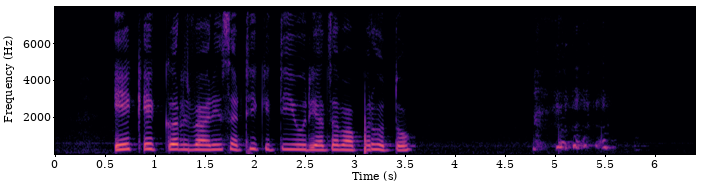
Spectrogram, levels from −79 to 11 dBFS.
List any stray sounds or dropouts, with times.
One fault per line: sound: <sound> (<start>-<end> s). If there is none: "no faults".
sound: laugh (4.8-5.6 s)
